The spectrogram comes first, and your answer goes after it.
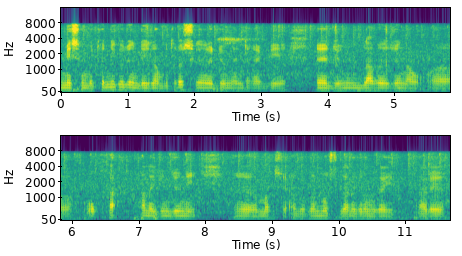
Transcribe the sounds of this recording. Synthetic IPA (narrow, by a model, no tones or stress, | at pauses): mesɯŋbɯtʰɯɾnikʰɯwzɯŋdezlaŋbɯtʰɯɾasiŋɯŋɾɯdumentakʰajbe | dimnblabɯzɯŋnaw | ɔ̰kʰa̰ | hanajzɯŋzɯŋni | makʰasḛʔa̰baɡanɔstʰɯzanɯɡɯɾɯŋzaj | aɾɯ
